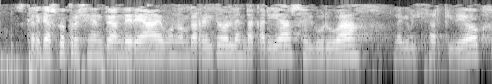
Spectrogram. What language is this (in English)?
Basque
